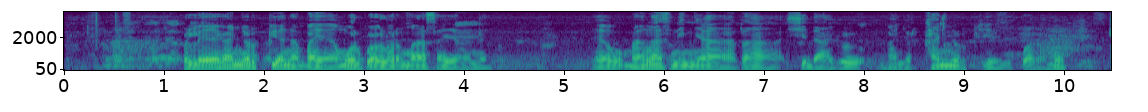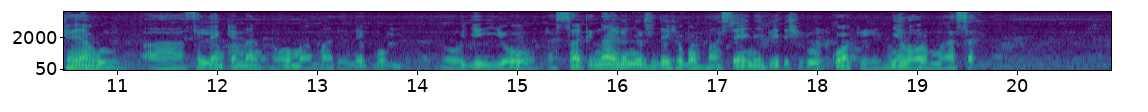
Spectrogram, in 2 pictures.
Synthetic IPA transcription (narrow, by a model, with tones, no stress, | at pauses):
pɪ˨lɛ˦ka˦ɲɔ˦ɾpi˦e˦na˨ba˦ja˨mʊ˦a˨ɾku˦a˦klɔ˨˦ɾma˦sa˦jɛ˨m˨nɛ˦ | ne˨˦ma˨˦ŋa˦snɛ˨ɲ˦a˦ta˦ʃɪ˦da˨d͡ʒo˦˨ma˨ɲɔ˨ɾka˦ɲɔ˦ɾpi˦e˦je˨ku˦a˨ka̰˨mʊ˦kɛ˦ja˦ʊ˨n˨a˨sɛ˨lɛ˦ŋkɛ˦na˦ŋ˨nɔ˨˦ma˨ma˦tɛ˨nɛ˦bɔ˦ | nɔ˨˦d͡ʒe˨jo˦ta˨sa˦ti˨na˦ke˦ɲɔ˦ɾs̬i˦d͡ʒe˦ʃɔ˨bɔ˦ma˨se˦˨ɲɛ˦pɪ˦dɛ˦ʃi˦ɾo˨ku˦a˦kːɪ˨lɛ˨ɲɛ˦lɔ˨ɾma˨˦sa˦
